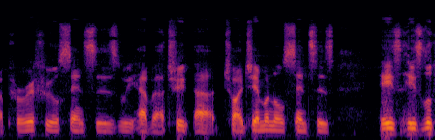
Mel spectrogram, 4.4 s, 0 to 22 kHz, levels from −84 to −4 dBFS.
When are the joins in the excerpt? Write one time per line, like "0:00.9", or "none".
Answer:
none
